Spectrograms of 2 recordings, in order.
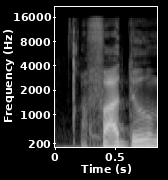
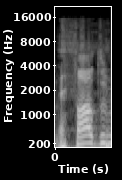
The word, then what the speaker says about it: Fado: So I think from now we're going to go to something called Fado Music. – Good for you. Yeah. I love that pronunciation. Fado Music.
